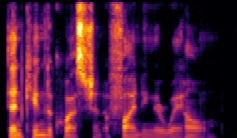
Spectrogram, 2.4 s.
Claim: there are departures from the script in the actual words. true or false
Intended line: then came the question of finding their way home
false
